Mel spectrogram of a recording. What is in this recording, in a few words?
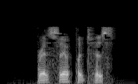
"precipitous", english; adjectives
